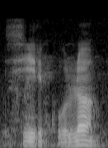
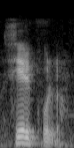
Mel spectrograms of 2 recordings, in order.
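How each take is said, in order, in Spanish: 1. El acento está en la sílaba del medio. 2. El acento está en la primera sílaba. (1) "Es andar o moverse de un lado a otro siguiendo una dirección" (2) "Esta es una figura geométrica delimitada por una circunferencia"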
